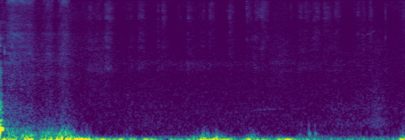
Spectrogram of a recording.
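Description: A pen writing, with short irregular strokes and pauses between them.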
